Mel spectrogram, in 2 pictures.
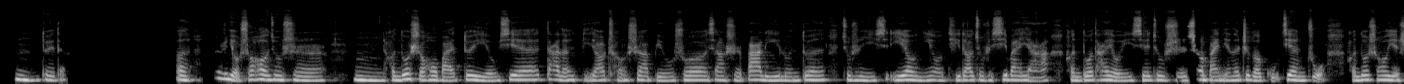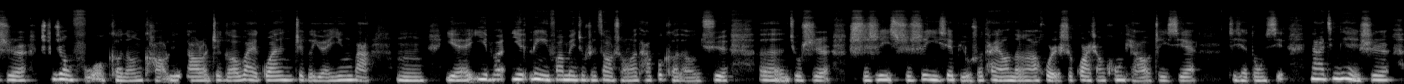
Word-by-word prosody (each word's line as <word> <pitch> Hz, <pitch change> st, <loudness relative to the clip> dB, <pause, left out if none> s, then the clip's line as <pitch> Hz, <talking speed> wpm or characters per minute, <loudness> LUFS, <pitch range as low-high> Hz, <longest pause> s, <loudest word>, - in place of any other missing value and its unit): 嗯， 200 Hz, -4 st, +4 dB
对 205 Hz, -2 st, -1 dB
的。 210 Hz, +3 st, -9 dB, 1.1 s
嗯， 210 Hz, -1 st, +4 dB, 0.3 s
就 290 Hz, -, -4 dB
是 255 Hz, -, +3 dB
有 215 Hz, -5 st, +5 dB
时 -, -, -3 dB
候 225 Hz, 0 st, +3 dB
就 210 Hz, 0 st, +3 dB
是， 185 Hz, -2 st, -1 dB, 0.3 s
嗯， 195 Hz, -4 st, +5 dB
很 195 Hz, -, 0 dB
多 230 Hz, +5 st, +5 dB
时 200 Hz, -5 st, 0 dB
候 200 Hz, 0 st, +2 dB
吧， 175 Hz, -3 st, -2 dB
对 200 Hz, +2 st, +2 dB
有 175 Hz, -1 st, -1 dB
一 -, -, -1 dB
些 210 Hz, +2 st, +1 dB
大 220 Hz, +1 st, -6 dB
的 195 Hz, +1 st, +1 dB
比 200 Hz, -1 st, -9 dB
较 195 Hz, 0 st, -1 dB
城 200 Hz, -2 st, -4 dB
市 195 Hz, +2 st, -3 dB
啊， 195 Hz, -, -1 dB
比 190 Hz, -2 st, -5 dB
如 175 Hz, +1 st, -3 dB
说 200 Hz, +1 st, 0 dB
像 195 Hz, 0 st, -2 dB
是 185 Hz, 0 st, -4 dB
巴 210 Hz, +2 st, -1 dB
黎 190 Hz, -1 st, +2 dB
伦 185 Hz, -1 st, -1 dB
敦， 205 Hz, 0 st, +1 dB
就 205 Hz, -, -2 dB
是 190 Hz, -, +1 dB
你 185 Hz, -1 st, 0 dB
是 185 Hz, -, -6 dB
也 200 Hz, 0 st, +3 dB
有 205 Hz, -1 st, +4 dB
你 185 Hz, 0 st, -1 dB
有 195 Hz, -1 st, -2 dB
提 190 Hz, 0 st, -4 dB
到 195 Hz, 0 st, 0 dB
就 195 Hz, 0 st, -2 dB
是 190 Hz, -, -3 dB
西 200 Hz, +4 st, -2 dB
班 205 Hz, -2 st, +2 dB
牙， 175 Hz, -1 st, -4 dB
很 185 Hz, -3 st, -1 dB
多 195 Hz, +1 st, +2 dB
它 205 Hz, +1 st, -1 dB
有 180 Hz, -4 st, +2 dB
一 175 Hz, -, -4 dB
些 190 Hz, +2 st, -1 dB
就 200 Hz, +1 st, 0 dB
是 185 Hz, -1 st, -4 dB
上 210 Hz, +3 st, 0 dB
百 195 Hz, -3 st, -1 dB
年 190 Hz, -1 st, 0 dB
的 195 Hz, -, +1 dB
这 210 Hz, +1 st, 0 dB
个 180 Hz, -2 st, +1 dB
古 175 Hz, -, -9 dB
建 200 Hz, -4 st, +3 dB
筑， 185 Hz, -, -3 dB, 0.2 s
很 195 Hz, -, -3 dB
多 205 Hz, +3 st, +4 dB
时 210 Hz, -1 st, -5 dB
候 205 Hz, 0 st, +3 dB
也 195 Hz, -, +3 dB
是 195 Hz, 0 st, 0 dB
市 235 Hz, -, -4 dB
政 230 Hz, -3 st, +5 dB
府 205 Hz, +3 st, -4 dB
可 195 Hz, -3 st, -2 dB
能 175 Hz, +2 st, -2 dB
考 170 Hz, -2 st, -7 dB
虑 190 Hz, -, 0 dB
到 180 Hz, 0 st, -2 dB
了 180 Hz, -, 0 dB
这 195 Hz, -, -3 dB
个 180 Hz, -1 st, -1 dB
外 205 Hz, -1 st, +1 dB
观 195 Hz, +1 st, +1 dB
这 205 Hz, 0 st, -3 dB
个 175 Hz, -3 st, -6 dB
原 175 Hz, 0 st, -3 dB
因 200 Hz, +2 st, +4 dB
吧。 170 Hz, -5 st, -2 dB, 0.3 s
嗯， 180 Hz, -2 st, +2 dB, 0.2 s
也 195 Hz, 0 st, +2 dB
一 240 Hz, -2 st, +5 dB
方 225 Hz, +1 st, -1 dB
一 235 Hz, -1 st, +6 dB
另 245 Hz, 0 st, +7 dB
一 210 Hz, -, +5 dB
方 210 Hz, 0 st, +2 dB
面 210 Hz, -1 st, +6 dB
就 200 Hz, -, 0 dB
是 200 Hz, -1 st, -1 dB
造 195 Hz, 0 st, -1 dB
成 185 Hz, -2 st, -5 dB
了 185 Hz, -, -1 dB
它 195 Hz, +1 st, -6 dB
不 225 Hz, -, -4 dB
可 190 Hz, -4 st, -5 dB
能 155 Hz, 0 st, -8 dB
去， 185 Hz, +3 st, 0 dB, 0.3 s
嗯， 195 Hz, -2 st, 0 dB
就 195 Hz, -, -2 dB
是 185 Hz, -1 st, -3 dB, 0.2 s
实 190 Hz, -, -1 dB
施 205 Hz, +3 st, +1 dB
一 -, -, +4 dB
实 205 Hz, -1 st, -1 dB
施 200 Hz, +4 st, 0 dB
一 210 Hz, -2 st, +5 dB
些， 205 Hz, +2 st, +1 dB
比 205 Hz, -4 st, -4 dB
如 180 Hz, -, -2 dB
说 190 Hz, -, -2 dB
太 205 Hz, 0 st, -1 dB
阳 180 Hz, 0 st, +3 dB
能 175 Hz, 0 st, 0 dB
啊， 180 Hz, 0 st, -1 dB
或 180 Hz, 0 st, 0 dB
者 165 Hz, -, -1 dB
是 190 Hz, -, -4 dB
挂 195 Hz, 0 st, -1 dB
上 180 Hz, 0 st, -4 dB
空 200 Hz, +2 st, -1 dB
调 165 Hz, -3 st, -7 dB
这 180 Hz, +1 st, -5 dB
些 175 Hz, 0 st, -3 dB, 0.3 s
这 195 Hz, -, -4 dB
些 180 Hz, -1 st, -1 dB
东 175 Hz, +1 st, -2 dB
西。 180 Hz, +7 st, -5 dB, 0.2 s
那 250 Hz, -2 st, +5 dB
今 240 Hz, +3 st, +2 dB
天 260 Hz, -1 st, +7 dB
也 -, -, +3 dB
是， 210 Hz, -3 st, +2 dB
呃， 200 Hz, -, 0 dB
195 Hz, 315 characters per minute, -22 LUFS, 185-205 Hz, 1.1 s, 另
